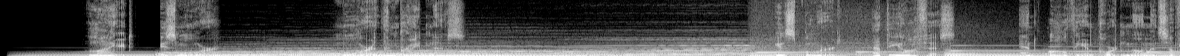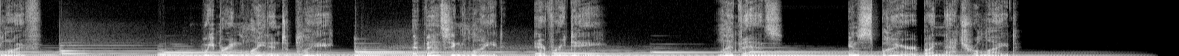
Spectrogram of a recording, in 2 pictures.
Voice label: product film engl; ledvance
